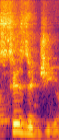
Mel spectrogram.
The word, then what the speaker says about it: Syzygy: But before that, it was called Syzygy, right? Am I pronouncing it right?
